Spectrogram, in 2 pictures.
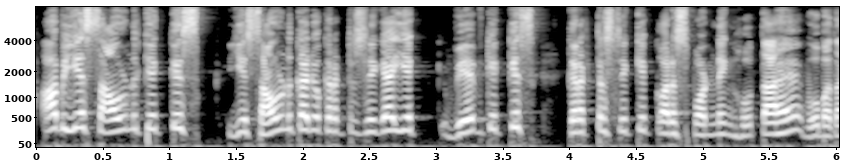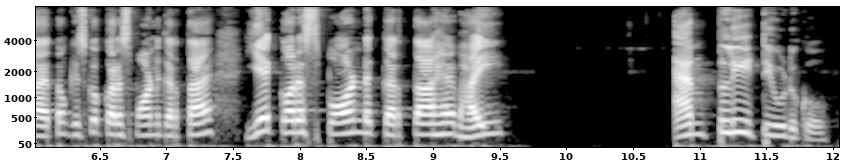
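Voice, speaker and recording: High-voiced male teacher, dry sound. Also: brisk, a little mellow, dry recording. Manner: addresses students as beta, asks and answers his own questions. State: slightly strained throat. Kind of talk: casual spoken physics lesson.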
